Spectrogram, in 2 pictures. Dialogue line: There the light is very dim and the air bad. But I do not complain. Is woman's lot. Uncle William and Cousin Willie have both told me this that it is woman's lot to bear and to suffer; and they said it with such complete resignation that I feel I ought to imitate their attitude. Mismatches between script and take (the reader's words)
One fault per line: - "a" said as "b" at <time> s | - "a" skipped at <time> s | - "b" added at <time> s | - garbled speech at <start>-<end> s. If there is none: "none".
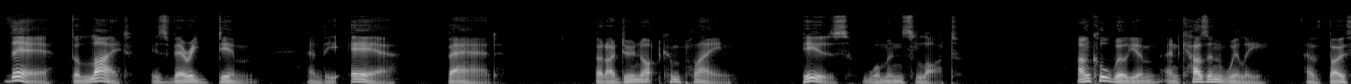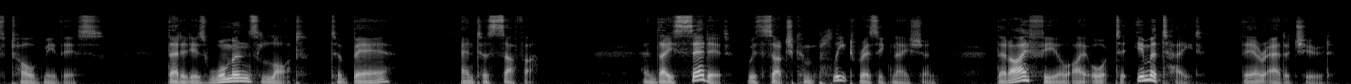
none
